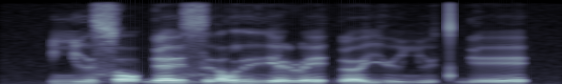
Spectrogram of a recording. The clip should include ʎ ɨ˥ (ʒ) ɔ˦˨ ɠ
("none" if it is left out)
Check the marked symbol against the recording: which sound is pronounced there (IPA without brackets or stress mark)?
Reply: z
